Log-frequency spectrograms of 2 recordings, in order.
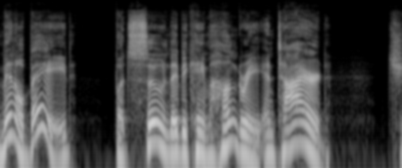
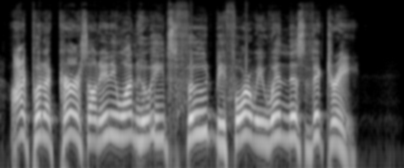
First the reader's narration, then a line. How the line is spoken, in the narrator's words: Saul wanted his men to completely focus on winning the battle, so he shouted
